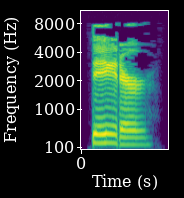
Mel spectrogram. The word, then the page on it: dater: British English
